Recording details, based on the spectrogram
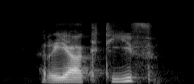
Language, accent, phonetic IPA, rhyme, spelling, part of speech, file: German, Austria, [ˌʁeakˈtiːf], -iːf, reaktiv, adjective, De-at-reaktiv.ogg
- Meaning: reactive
